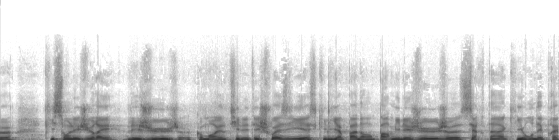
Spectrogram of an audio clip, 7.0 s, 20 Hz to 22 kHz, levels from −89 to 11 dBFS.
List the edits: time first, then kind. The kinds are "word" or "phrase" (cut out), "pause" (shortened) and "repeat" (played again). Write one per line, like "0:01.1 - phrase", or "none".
0:01.6 - word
